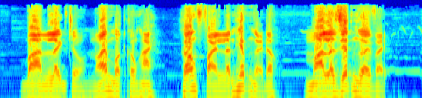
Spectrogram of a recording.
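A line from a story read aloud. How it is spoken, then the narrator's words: Cold. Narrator (Vietnamese): Văn Thiên Hạo nói lạnh lùng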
